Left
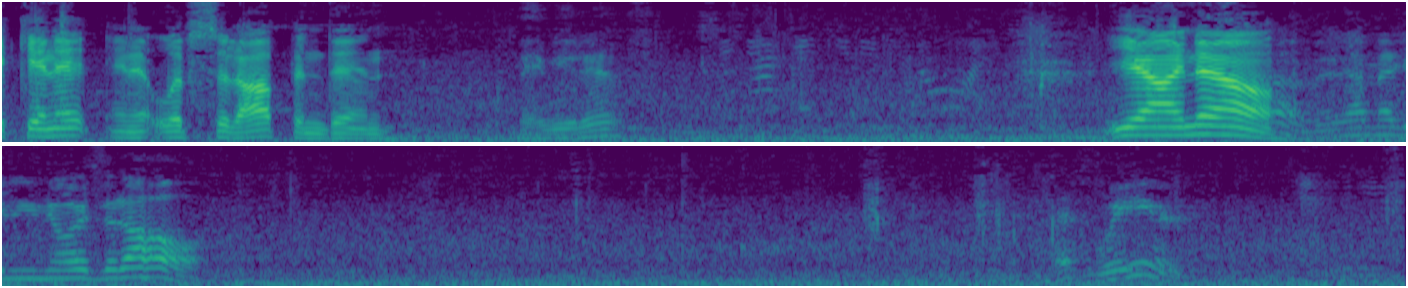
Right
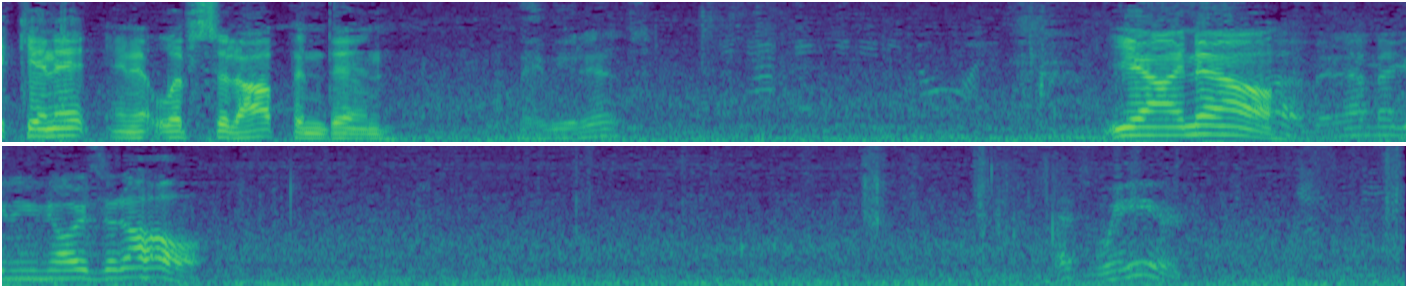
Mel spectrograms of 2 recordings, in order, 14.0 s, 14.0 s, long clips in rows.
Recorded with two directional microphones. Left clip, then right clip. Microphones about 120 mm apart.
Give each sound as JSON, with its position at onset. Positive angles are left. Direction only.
{"t": 0.0, "sound": "speech", "side_deg": -15}
{"t": 5.2, "sound": "speech", "side_deg": -20}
